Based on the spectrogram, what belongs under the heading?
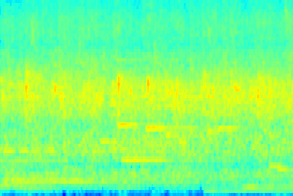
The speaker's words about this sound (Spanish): Denle un aplauso al, camarógrafo principal.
